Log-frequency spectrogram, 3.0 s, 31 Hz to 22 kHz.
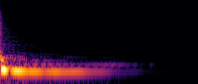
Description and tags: Middle Tom Of God Wet 010
drum, drumset, kit, middle, pack, realistic, set, tom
